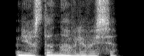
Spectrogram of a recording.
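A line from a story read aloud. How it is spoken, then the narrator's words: Whisper. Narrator (Russian): шептала она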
